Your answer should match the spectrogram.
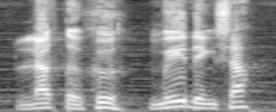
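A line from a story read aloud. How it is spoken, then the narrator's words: Loud shout, woman. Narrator (Vietnamese): Ma Âm Tiên Tử Phan Tiểu Nương quát một tiếng lớn, nói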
